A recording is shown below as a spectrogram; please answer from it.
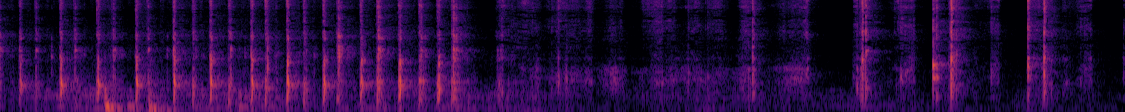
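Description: Fingers twist and pull the white plastic cap off a small, hollow orange plastic medicine bottle with a label, working it against the threads. A rapid, uneven series of sharp, bright plastic clicks and ticks is heard, dense at first, then thinning into scattered scrapes and louder snaps.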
